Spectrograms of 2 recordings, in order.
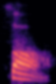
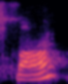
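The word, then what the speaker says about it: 房: So there are 2 ways to pronounce the word room. One is fong. This is in the original tone. The other one is fong.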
